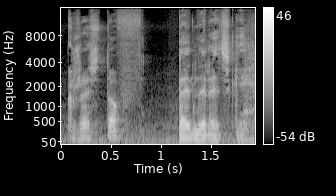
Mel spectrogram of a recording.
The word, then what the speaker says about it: Krzysztof Penderecki: Escuchamos aquí en Raras Músicas Anaclasis para cuerdas y percusión, composición del año 1960 de ¿cómo se dice? – Krzysztof Penderecki. – Penderecki, mira, bien, Penderecki.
